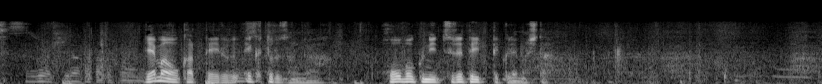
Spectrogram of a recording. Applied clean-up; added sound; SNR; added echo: none; none; none; none.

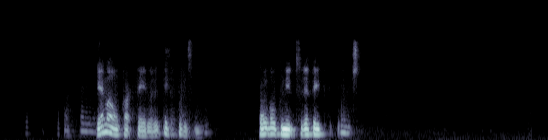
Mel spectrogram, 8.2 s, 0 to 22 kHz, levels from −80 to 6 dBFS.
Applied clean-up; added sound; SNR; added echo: neural mask model DeepFilterNet 3.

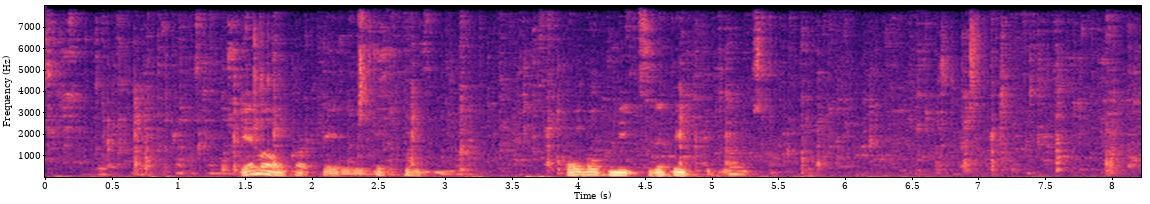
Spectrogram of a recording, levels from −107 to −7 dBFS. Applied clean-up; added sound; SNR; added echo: classical method WPE with log-MMSE.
